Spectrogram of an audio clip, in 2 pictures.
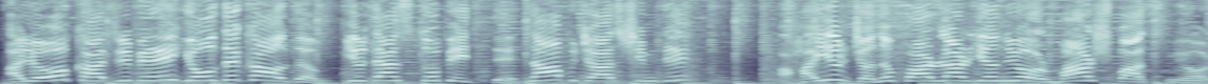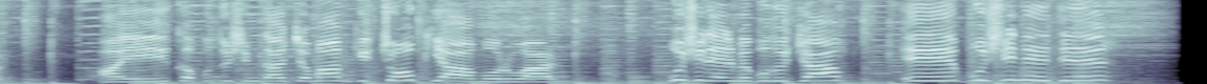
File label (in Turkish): neseli esprili, duygusal motive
